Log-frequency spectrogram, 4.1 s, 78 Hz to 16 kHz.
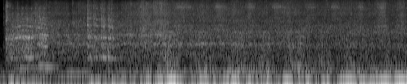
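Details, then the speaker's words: Plymouth 340 V8 Duster cranking over with no primer fuel, a steady rough churn that doesn't catch yet. Afterwards, with the choke held and timing advanced, it started and sounded healthy. "okay so i'll crank it over and you tell me if we're green light because it's probably gonna fire"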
